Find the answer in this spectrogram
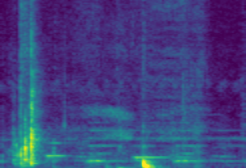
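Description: A picture book's paper page being turned, a short rustle just after the start, then a thump about halfway through, over soft background music with held notes.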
